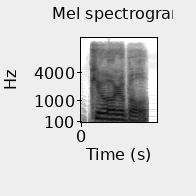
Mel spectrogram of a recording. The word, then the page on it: curable: Indian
